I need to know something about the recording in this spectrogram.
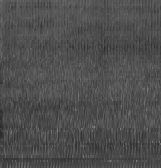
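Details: Honda mower after carburetor refit: steady, even single-cylinder putter at fast idle with no misses or knocks; running smoothly and healthy.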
